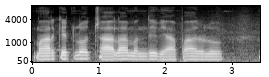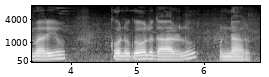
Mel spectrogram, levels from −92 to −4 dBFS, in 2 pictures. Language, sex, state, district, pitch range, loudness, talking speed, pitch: Telugu, male, Telangana, Hyderabad, 115-130 Hz, -16 LUFS, 50 wpm, 120 Hz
